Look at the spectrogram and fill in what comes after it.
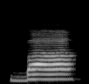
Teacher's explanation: با ادا ہوتا ہے ہونٹوں کے گیلے حصے سے. دونوں اوپر نیچے کے دونوں ہونٹ آپس میں ملتے ہیں. با، گیلا حصہ، اندر والا تری والا حصہ.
